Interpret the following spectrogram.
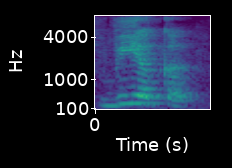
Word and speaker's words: vehicle: Do you pronounce it as vehicle or vehicle or even vehicle? The correct pronunciation of this word would be vehicle.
